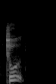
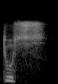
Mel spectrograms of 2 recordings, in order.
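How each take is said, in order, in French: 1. Le s final ne se prononce pas. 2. Le s final se prononce. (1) "la différence de prononciation entre tout, T O U S, c'est un déterminant" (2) "et tous ... tous est un pronom"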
